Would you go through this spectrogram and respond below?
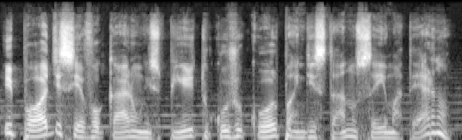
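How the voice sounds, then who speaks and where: A man's voice: medium pitch, expressive. Formal male narrator in long reverb. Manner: formal, measured, didactic. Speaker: narrator and questioner. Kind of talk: scripted narration of a religious text. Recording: hall-like reverb, music bed.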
